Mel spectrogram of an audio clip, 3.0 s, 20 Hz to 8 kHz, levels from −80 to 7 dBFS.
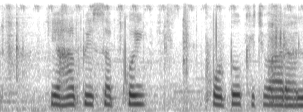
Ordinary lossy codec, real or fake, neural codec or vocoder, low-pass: Opus, 64 kbps; fake; vocoder, 44.1 kHz, 128 mel bands every 256 samples, BigVGAN v2; 7.2 kHz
